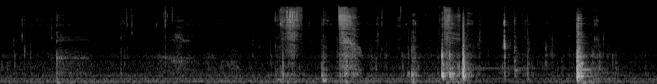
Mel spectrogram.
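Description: Close-miked chewing of a forkful of raw salmon, with several short wet smacks and clicks of the mouth from about three seconds in.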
